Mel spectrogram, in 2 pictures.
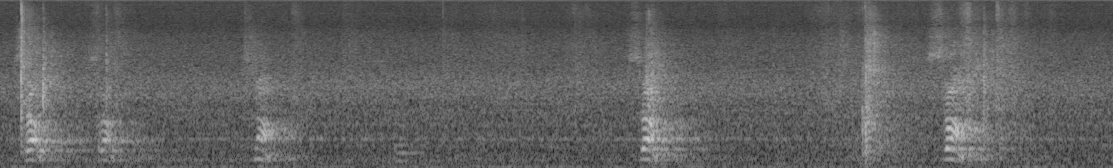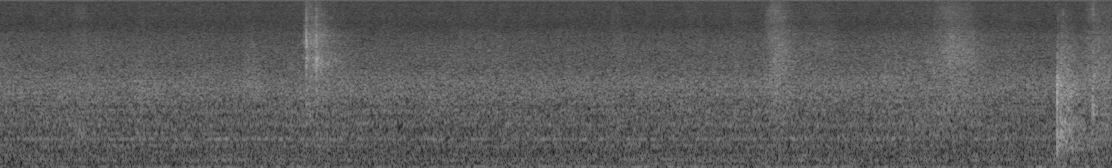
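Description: A man speaks nearby in short, loud bursts.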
